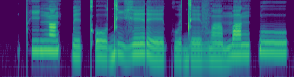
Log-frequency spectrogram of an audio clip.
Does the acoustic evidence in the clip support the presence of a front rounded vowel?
no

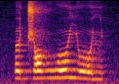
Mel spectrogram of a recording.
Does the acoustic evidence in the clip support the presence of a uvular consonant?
no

